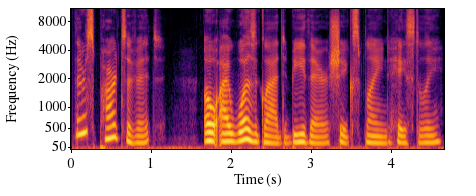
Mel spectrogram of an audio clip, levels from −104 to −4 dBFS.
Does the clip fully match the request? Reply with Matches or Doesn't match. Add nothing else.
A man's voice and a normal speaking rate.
Doesn't match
